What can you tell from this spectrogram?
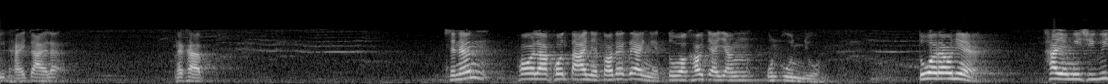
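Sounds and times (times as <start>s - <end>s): faint high-pitched cry: 1.5s - 4.1s, 7.8s - 9.5s.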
